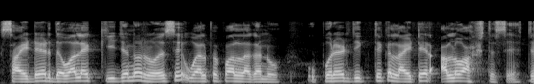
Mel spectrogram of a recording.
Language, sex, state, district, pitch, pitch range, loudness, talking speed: Bengali, male, Assam, Hailakandi, 150 Hz, 135-165 Hz, -15 LUFS, 145 wpm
